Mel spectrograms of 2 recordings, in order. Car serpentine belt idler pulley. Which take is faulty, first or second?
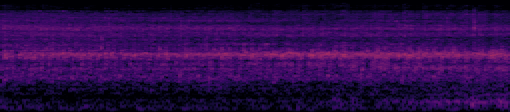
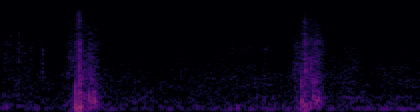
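first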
